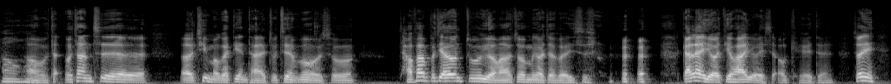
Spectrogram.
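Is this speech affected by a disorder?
Yes: hearing impairment.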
